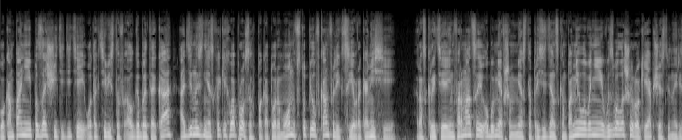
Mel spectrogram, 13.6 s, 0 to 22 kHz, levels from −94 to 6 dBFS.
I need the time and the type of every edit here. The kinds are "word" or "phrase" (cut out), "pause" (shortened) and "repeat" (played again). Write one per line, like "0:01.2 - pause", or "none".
none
